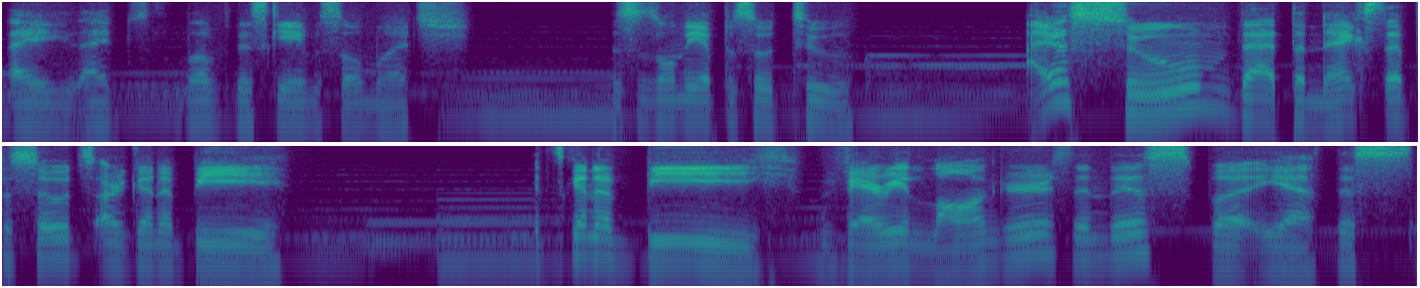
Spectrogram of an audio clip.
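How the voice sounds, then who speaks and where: A male streamer reading a visual novel's dialogue aloud, his voice tired and strained, halting and repeating words between laughs. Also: medium pitch, bright, forceful tone, soft background music. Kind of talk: reading game dialogue aloud, then casual chat.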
